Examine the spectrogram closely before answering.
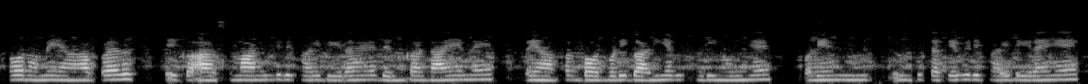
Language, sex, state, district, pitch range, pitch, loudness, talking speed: Hindi, female, Jharkhand, Sahebganj, 200-215 Hz, 205 Hz, -21 LUFS, 195 wpm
